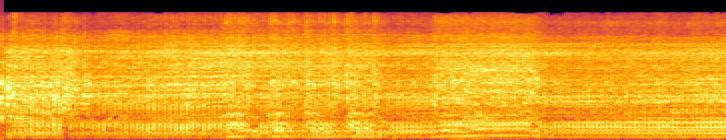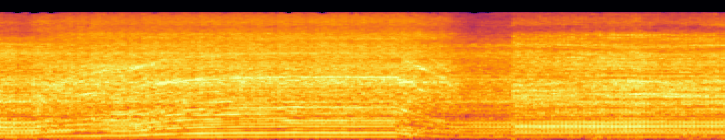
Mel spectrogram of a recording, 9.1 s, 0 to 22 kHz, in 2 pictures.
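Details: Poulan Pro PP5500P pole saw attachment on a PP428S string trimmer, small two-stroke with a carb that was too lean from the factory and was adjusted: buzzes, revs cleanly to a high steady scream and drops back smoothly; normal running.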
